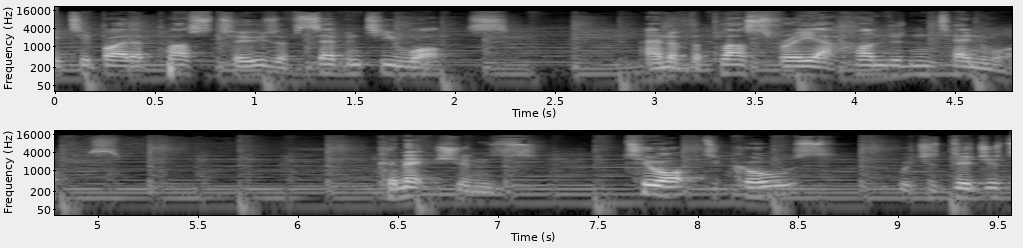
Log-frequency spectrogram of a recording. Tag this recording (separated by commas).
Speech, Music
